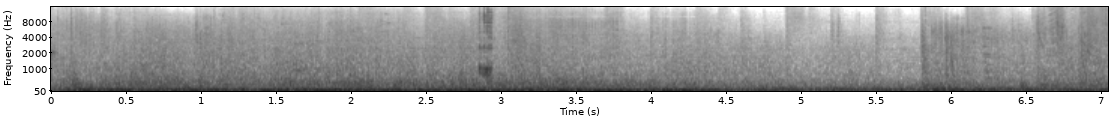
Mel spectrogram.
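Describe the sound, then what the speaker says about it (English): A mech is destroyed by an internal ammo explosion in the MechWarrior 5 video game, a loud, rumbling blast with a sharp crack near the middle, set against a constant roar of battle noise. "Internal ammo explosion detected."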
